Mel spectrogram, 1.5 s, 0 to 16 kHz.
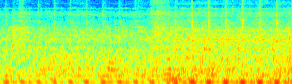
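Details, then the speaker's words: Honda Vario 150 fuel-injected scooter with high fuel use and fouled plugs, after TPS and idle checks with a scanner: even idle pulses about eight a second with no hunting or stumble; a normal idle. "langsamnya dia enak terdengar enak ya terdengar enak ya teman-teman"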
